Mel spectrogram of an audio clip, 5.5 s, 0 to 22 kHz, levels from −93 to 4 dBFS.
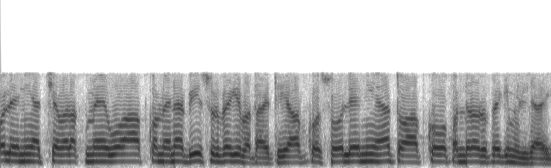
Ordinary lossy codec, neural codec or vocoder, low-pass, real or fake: none; none; 3.6 kHz; real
